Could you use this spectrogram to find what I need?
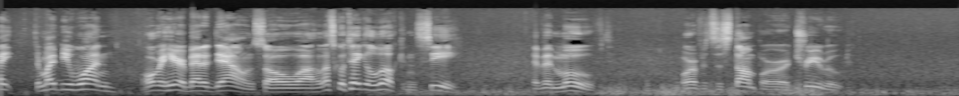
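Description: A man speaks calmly and closely, outdoors.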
